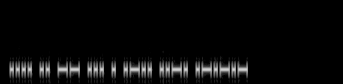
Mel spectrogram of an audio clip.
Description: Morse code, heard as a keyed tone, about 37 wpm, 700 Hz. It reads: HIMSELF.
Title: Sentences from Top 1600 Words 40wpm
